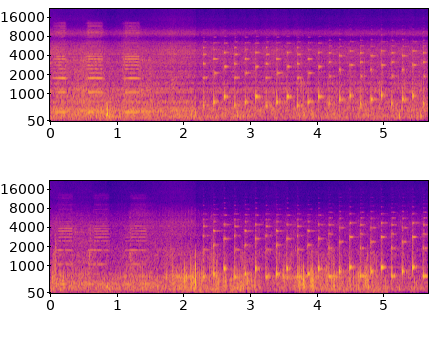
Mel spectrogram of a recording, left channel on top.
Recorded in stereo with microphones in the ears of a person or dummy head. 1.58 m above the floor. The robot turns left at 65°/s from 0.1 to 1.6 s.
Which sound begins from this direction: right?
A ringtone, at 2.3 s.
